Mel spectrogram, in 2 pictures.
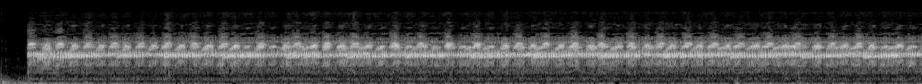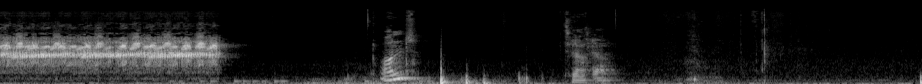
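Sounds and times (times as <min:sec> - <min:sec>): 
natterjack toad calling: 0:00.3 - 0:11.6.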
